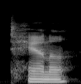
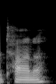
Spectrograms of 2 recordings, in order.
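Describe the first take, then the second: First: TANA with the A of "cat"; Tana with short A. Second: TANA with the A of "father"; Tana with broad A. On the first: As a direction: say Tana as TAN-uh, flat-A vowel as in "tan". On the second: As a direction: say Tana as TAH-nuh, open back vowel. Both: Shown as a demonstration. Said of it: "however you pronounce it".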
